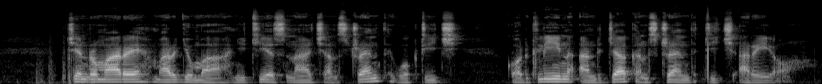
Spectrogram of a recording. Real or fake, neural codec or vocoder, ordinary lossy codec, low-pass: real; none; none; none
